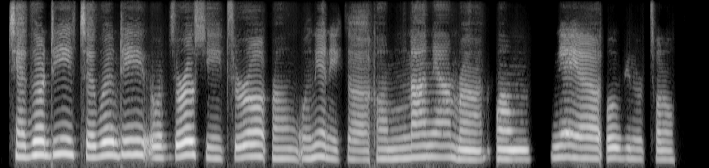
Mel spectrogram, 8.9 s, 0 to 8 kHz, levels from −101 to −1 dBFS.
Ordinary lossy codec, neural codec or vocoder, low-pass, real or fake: none; codec, 16 kHz, 0.5 kbps, X-Codec, HuBERT features, trained on balanced general audio; none; fake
